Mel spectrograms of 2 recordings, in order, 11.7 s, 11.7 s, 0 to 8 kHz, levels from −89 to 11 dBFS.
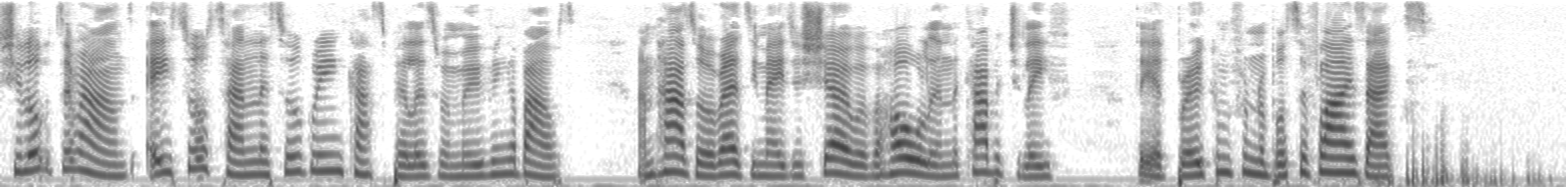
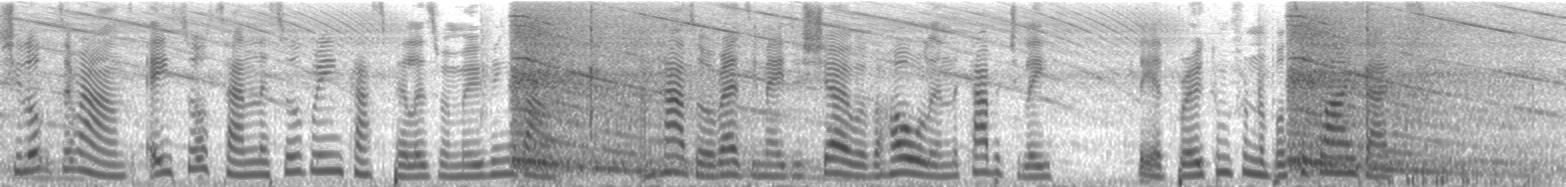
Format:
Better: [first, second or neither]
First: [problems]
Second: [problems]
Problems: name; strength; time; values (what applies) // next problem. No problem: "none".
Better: first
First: none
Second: background sound (Domestic sounds, home sounds); 3 dB below the speech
